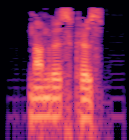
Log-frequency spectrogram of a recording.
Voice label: "nonviscous", english; adjectives

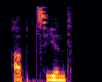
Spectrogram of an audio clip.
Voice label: "abziehend", german; adjectives

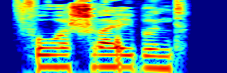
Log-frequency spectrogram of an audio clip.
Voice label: "vorschreibend", German; adjectives

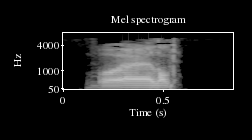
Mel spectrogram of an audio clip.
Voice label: "boiled", English; adjectives

